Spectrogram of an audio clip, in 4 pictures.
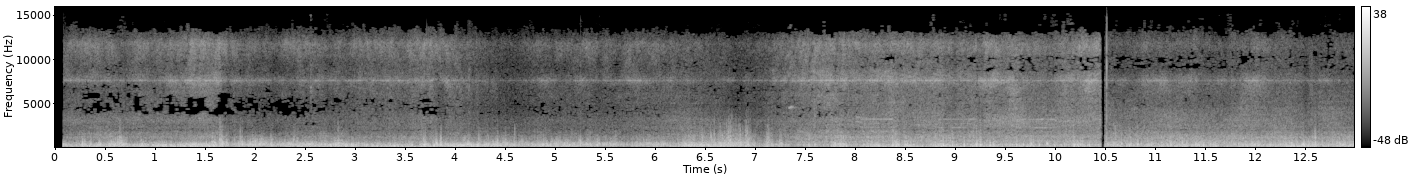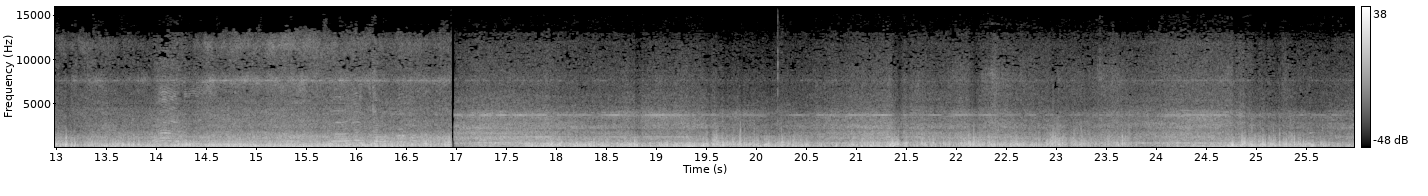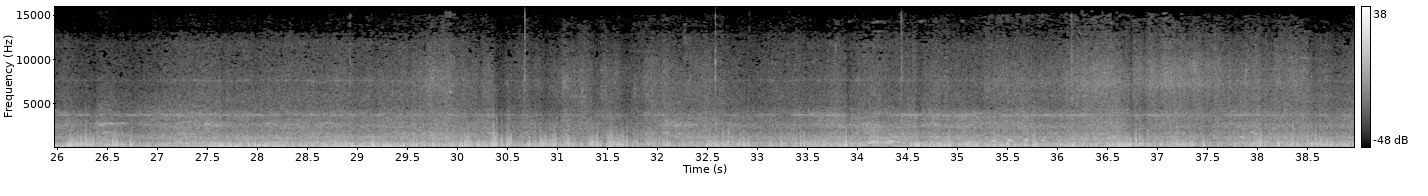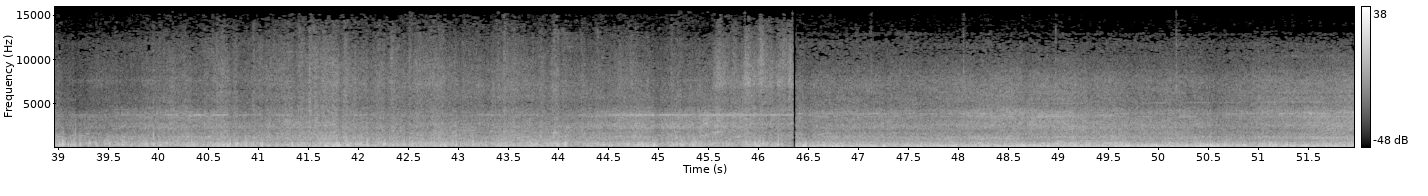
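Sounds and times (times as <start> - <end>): jet engines rushing: 0.1 - 51.9.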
